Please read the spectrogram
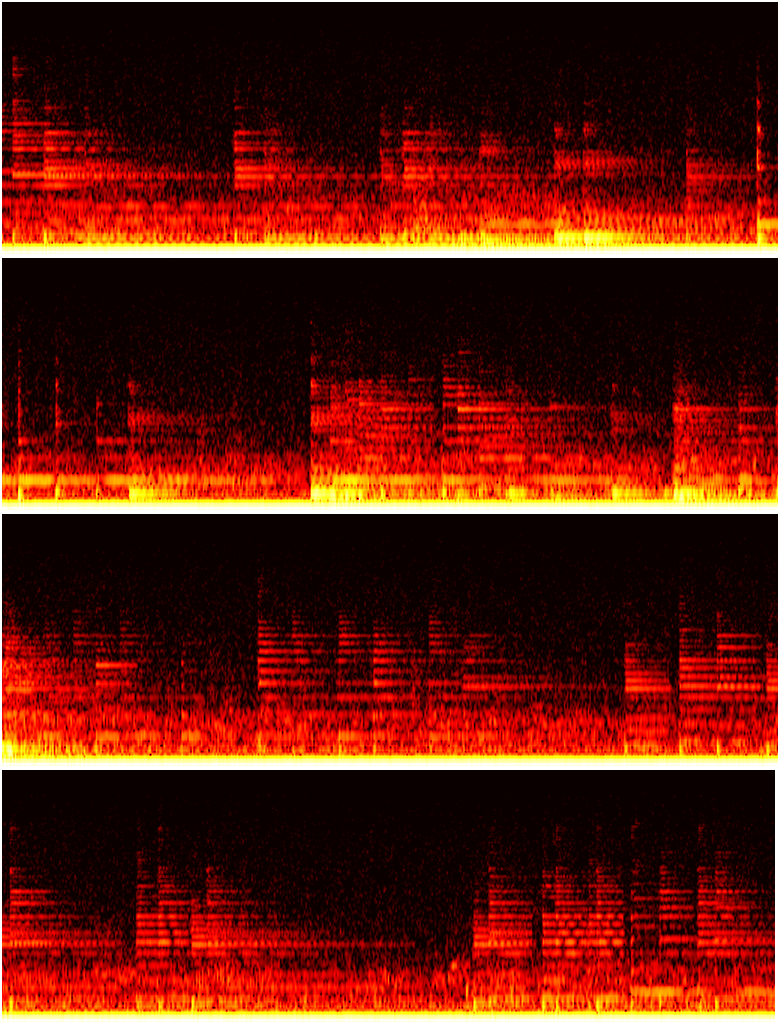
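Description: Solo acoustic guitar being picked and strummed, chords and single notes ringing with no singing.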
